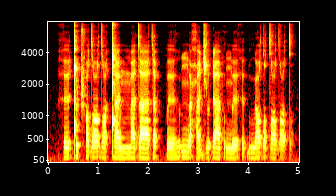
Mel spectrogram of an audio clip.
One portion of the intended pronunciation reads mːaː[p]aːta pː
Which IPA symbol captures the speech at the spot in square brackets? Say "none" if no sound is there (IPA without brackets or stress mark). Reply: t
